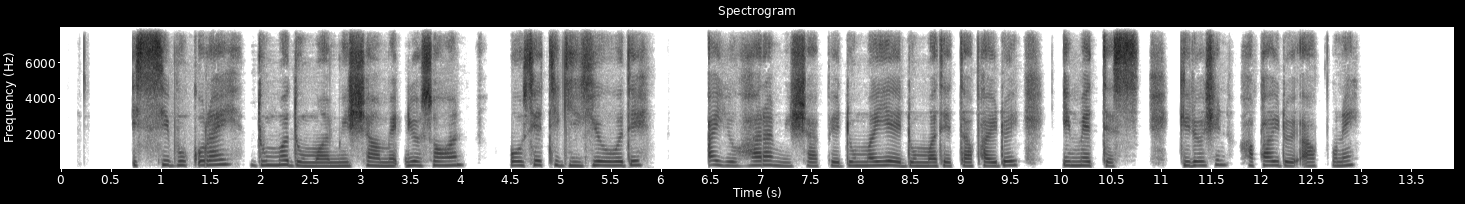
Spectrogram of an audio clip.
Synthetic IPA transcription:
ʔɪsːɪbʊkʼːʊɾɐjd̪ʊmːɐd̪ʊmːaːmiːʃːaːmɛɗɪjɔsɔwɐn | o̞ːsɛt̪ːɪɡiːɡɪjowɔd̪ɛ | ʔɐjːɔɦɐɾɐmiːʃːaːpːɛd̪ʊmːɐjeːd̪ʊmːɐt̪ɛt̪ːɐfʰɐjd̪ɔj | ɪmɛt̪ːesɡ̥ɪd̪ɔʃɪnhɐpɐjd̪ɔjʔaːpʼːʊnɛ

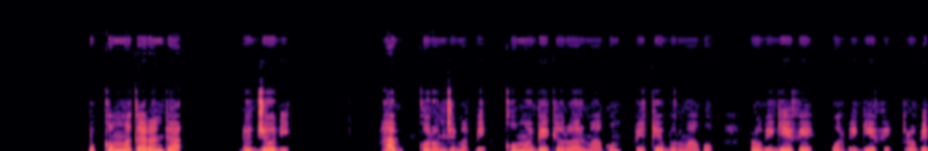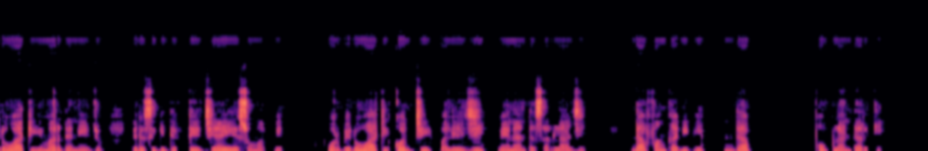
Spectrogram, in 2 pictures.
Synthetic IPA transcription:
ɓukːɔmːakaɾanta | ɗɔd͡ʒoːɗi | hakɔɾɔmd͡ʒɛmaɓːɛ̰ | kʰɔmɔjbɛkɛɾɔalmakɔmɓɛtɛbuɾmakɔ | ɾɔɓɛɡɛfɛ | wɔɾɓɛɡɛfɛɾɔɓɛɗɔwatimaɾdaned͡ʒum | ɓɛɗɔsiɡidɛfted͡ʒihajɛsɔmaɓːɛ | wɔɾɓɛɗɔwatikod͡ʒiɓaled͡ʒiɓɛnantasaɾlad͡ʒi | ndafaŋkaɗiɗi | nda | pʰɔpulantaɾki

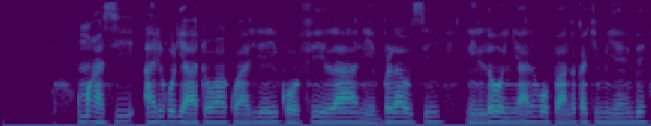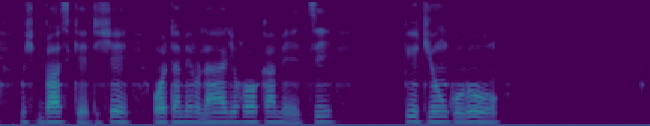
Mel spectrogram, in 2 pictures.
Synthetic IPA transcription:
omuxasi | alixuljaːtowakwalile̞iko̞filanibulausi | nilo̞ɲia̰lixupa̰ːŋɡakat͡ʃimije̞ːmbe̞ | muʃi̥basi̥ke̞̰tiʃe̞ | wo̰tameɾonalixo̞kame̞̰t͡si | βitiuŋɡulu

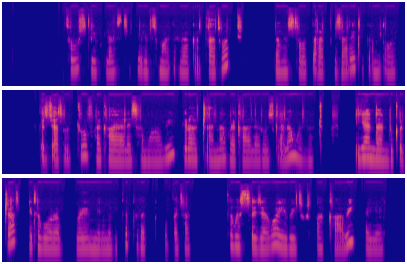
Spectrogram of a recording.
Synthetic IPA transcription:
so̞st̪jɛpʰlast̪ʰikjɛlɨβsmat̪ʼəɾakʼɨɾt͡ʃʼat̪ʰo̞t͡ʃː | bəməst̪ʰəwt̪ʼːə̰ɾəbezaɾet̪ʰəkʼəmt̪ʼəwal | kʼɨɾt͡ʃʼat̪ʰo̞t͡ʃːufəkʰajaləsəmawiɡ̥ɨɾat͡ʃʼːanːafəkʰaləɾozkʼə̰ləmalːat͡ʃːɛ̥w | ʔɨjːand̪and̪ukʼɨɾt͡ʃʼat̪jɛt̪ʰəβoɾəβɾujɛmːilmɨlɨkʰːət̪̚t̪ʰːələt̪ʼːəkʼubːət̪ʰal | kʰəβəsəd͡ʒəɾβajɛβe̞t̪ʰʊ̥st̪ʼakʰːaβa̰βit̪ʰːajːal

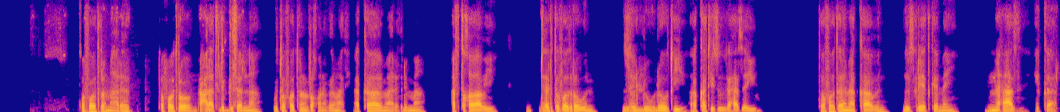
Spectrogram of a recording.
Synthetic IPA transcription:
t̪ʰɐfot̪ʼɾo̰malɐt̪̚ʰː | ɐfot̪ʼɾoba̰ʕlat̪ʰlɨɡːɨsɐlnabɨt̪ʰɐfɐt̪ʼɾonɨɾɨxunɐɡɐɾmat̪ʰi̥akʰːaβaβimalɐt̪d̪ɨmːa | ʔaβt̪ʰikʰɐβaβi | d̪ɨħɾit̪ʰɐfɐt̪ʼɾʔowʊn | zɨhɨlːulɐwt̪ʼiakːat̪ʰit̪ʰuzɨħazɐɨjːu | t̪ʰɐfot̪ʼɾɐnakʰːaβaβɨn | bɨt͡sʼɨɾjet̪kʰɐmɐj | mɨħazjɪkʰːaʔal

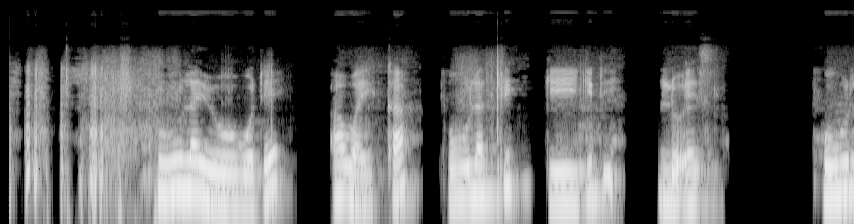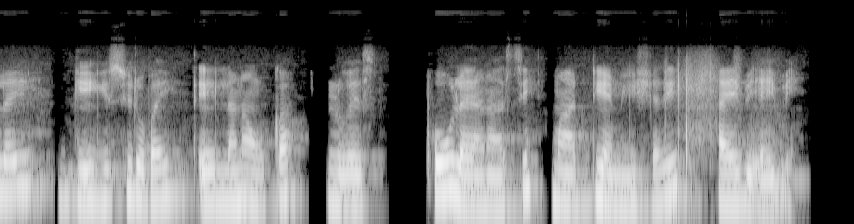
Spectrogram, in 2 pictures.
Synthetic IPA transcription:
pʰuːlɐjoːwɔd̪ɛ | ʔɐwɐjkːɐ | pʰuːlɐt̪ːɪɡ̥iːɡɪd̪ɪ | lɔʔes | pʰuːlɐjɡiːɡɪsːɪd̪ɔbɐjt̪ʼe̞ːlːɐnɐwkːɐ | lɔʔes | pʰuːlɐjɐnaːsːɪmaːd̪ːɪjɐmiːʃːɐt̪ɪɐjbɛʔɐjbɛ̰

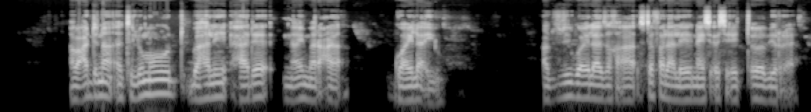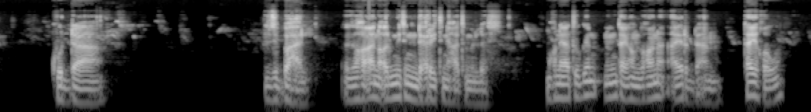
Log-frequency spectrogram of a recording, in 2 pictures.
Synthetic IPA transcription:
ʔaβʕad̪ːɨnaʔɨt̪ʰilɨmuwd̪bahliħad̪ɐnajmɐɾʕa̰ | ɡʷajlaʔɨ̰jːu | ʔaβzziɡʷajlaɨzixɐ̰ʔazɨt̪ʰɐfɐlalɐjɛnajsɨ̰ʕɨsɨʔet̪ʼːɨβɐβjɪɾʔɐ̰ | kʰud̪a | zɨbːahal | ʔɨzixɐ̰ʔa̰nɨχʼɨ̰d̪mit̪ʰɨnd̪ɨħɾit̪ʰɨnixat̪ʰɨmɨlːɐs | mɨxnijat̪ʰuɡɨnːɨmɨnt̪ʰajkʰɐmzɨxo̞nɐʔa̰jɾɨd̪a̰ʔɨm | nt̪ʰajːɪxɐwːʊn

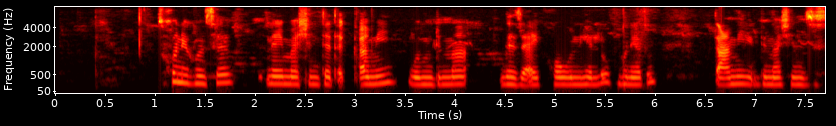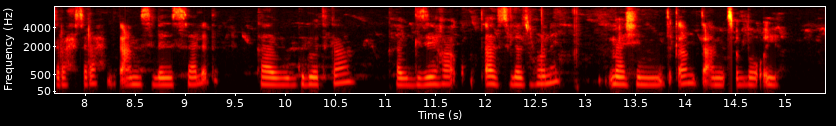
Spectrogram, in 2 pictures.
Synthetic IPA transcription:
z̥ɨxo̞nɐjixunsɐβ | najmaʃɪnt̪ʰɐt̪ʼɐkʼːamiwɔjmd̪ɨmːa | ɡɐzʔajkʰɨ̥xɐwunhɛlːumɨxnijat̪ʰum | bɨt̪ʼaʕmibɨmaʃɪnzɨsɨɾaħsɨɾaħbɨt̪ʼa̰ʕmisɨlɐzɨsalɐt̪ʼ | kʰaβɡulot̪kʰa | kʰaβɡize̞xakʼut̪ʼːaβsɨlɐzɨxo̞nɐ | maʃɪnmɨt̪ʼɨkʼambɨt̪ʼa̰ʕmit͡sʼɨbːuχʼɨ̰jːu

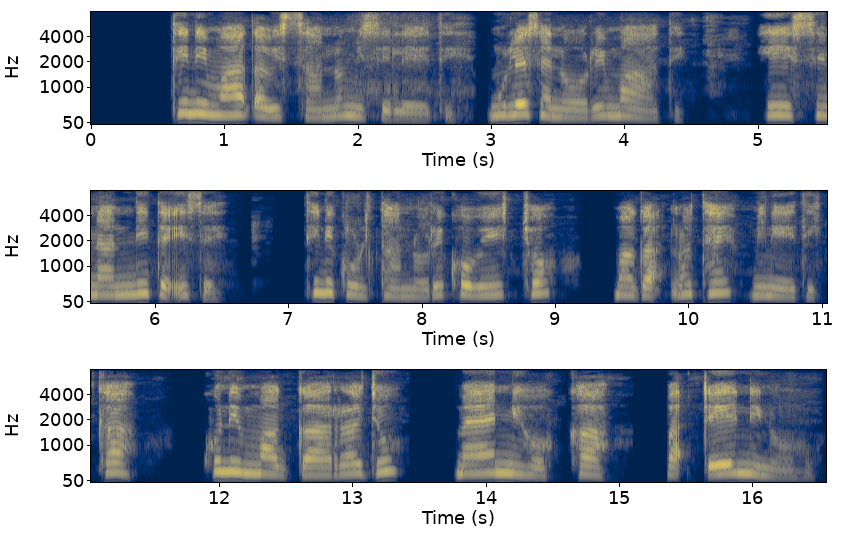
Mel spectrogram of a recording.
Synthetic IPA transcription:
t̪ɪnɪmaːt̪ʼɐwɪsːɐnːɔmɪsɪle̞ːt̪ɪ | mʊlɛsɛno̞ːɾɪmaːt̪ɪ | hiːsːɪnɐnːɪt̪ɛʔɪsɛ | t̪ɪnɪkʊlt̪ːɐnːɔɾɪkʰɔwiːt͡ʃːɔ | mɐɡɐnːɔt̪ɛmɪne̞ːt̪ɪkːɐ | kʊnɪmɐɡːaːɾːɐd͡ʒʊ | mɐjɐnːɪhɔkʰːa | b̥ɐɗʼːe̞ːnːɪnoːhʊ

